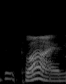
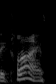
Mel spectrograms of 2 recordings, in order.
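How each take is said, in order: First: Incredulous. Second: Machine readout. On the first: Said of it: "So I'm like". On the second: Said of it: "I kept saying". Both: Retold or imitated.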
